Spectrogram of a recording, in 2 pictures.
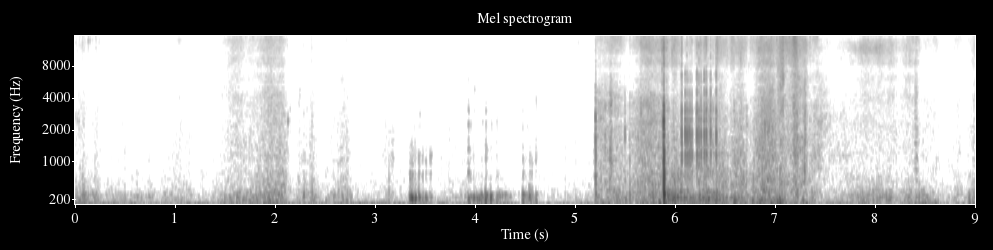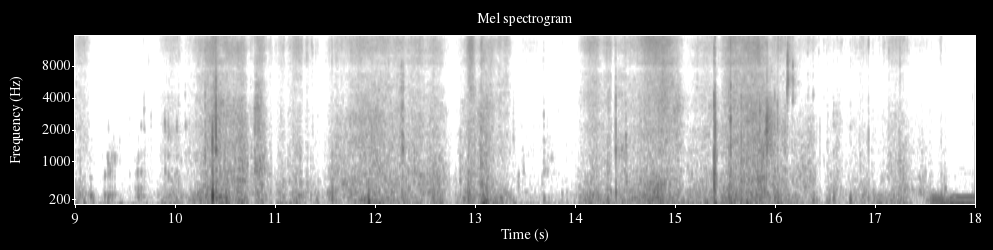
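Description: Quiet, irregular low gurgles and rumbles with some handling noise: ordinary stomach growling.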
